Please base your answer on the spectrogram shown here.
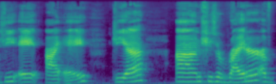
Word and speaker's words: Gaia: That's how I say it, but it's spelled Gaia.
